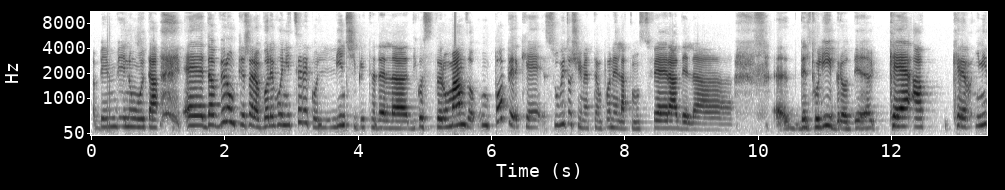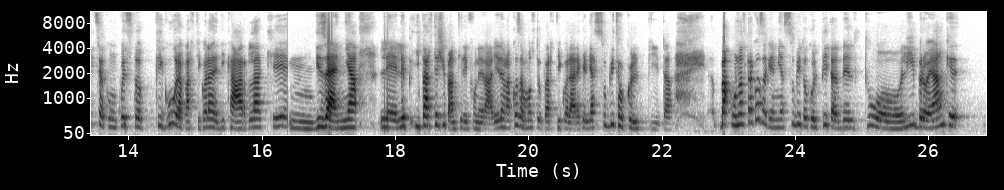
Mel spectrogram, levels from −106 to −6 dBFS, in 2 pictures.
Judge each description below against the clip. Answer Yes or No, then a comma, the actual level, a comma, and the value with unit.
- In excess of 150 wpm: Yes, average, 160 wpm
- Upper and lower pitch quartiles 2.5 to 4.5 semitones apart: No, average, 5.2 semitones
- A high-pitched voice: Yes, high, 225 Hz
